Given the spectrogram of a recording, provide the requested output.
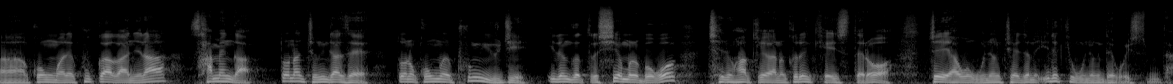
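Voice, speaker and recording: On a very clean recording with a silent background, a man with a dark, mellow tone and fairly low pitch speaks at a moderate pace, his pitch swinging very widely while his loudness stays very even. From South Korea, Gyeongsang (Busan, Geoje). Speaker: academy director. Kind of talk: interview.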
